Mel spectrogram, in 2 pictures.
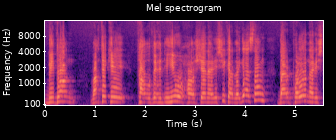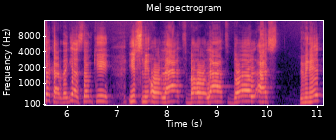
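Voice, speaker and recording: High, clear-voiced Tajik male teacher. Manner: slow, repeats words and spells them out. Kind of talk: grammar lesson.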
